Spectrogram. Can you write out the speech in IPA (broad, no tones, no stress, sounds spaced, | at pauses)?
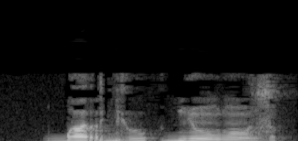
ɡ͡b ʌ r bʲ u | bʲ ũ β õ z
